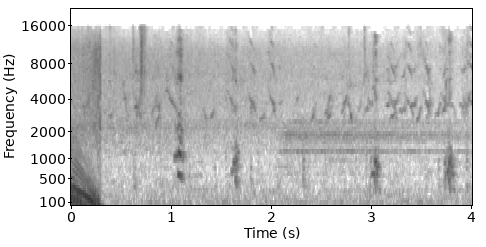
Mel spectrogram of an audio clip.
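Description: Background music slides down in pitch and stops just after the start. Then chicks peep continually while an adult hen gives about four short clucks.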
